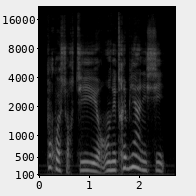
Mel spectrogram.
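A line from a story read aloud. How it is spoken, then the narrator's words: Grumpy reply. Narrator (French): Il répondit d'un ton grognon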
